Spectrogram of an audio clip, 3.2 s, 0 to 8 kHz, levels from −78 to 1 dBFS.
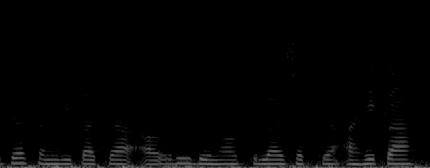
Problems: background sounds at intervals, low volume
